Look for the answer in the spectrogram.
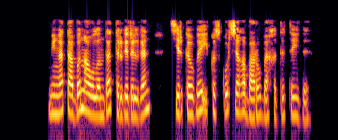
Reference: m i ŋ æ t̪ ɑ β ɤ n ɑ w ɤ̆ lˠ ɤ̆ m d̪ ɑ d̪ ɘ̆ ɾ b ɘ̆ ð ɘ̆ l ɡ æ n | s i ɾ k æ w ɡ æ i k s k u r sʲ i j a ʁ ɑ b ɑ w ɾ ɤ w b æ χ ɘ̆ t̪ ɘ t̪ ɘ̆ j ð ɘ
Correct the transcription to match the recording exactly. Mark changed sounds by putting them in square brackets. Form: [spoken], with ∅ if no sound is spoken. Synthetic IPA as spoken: m i ŋ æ t̪ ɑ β ɤ n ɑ w ɤ̆ lˠ ɤ̆ [n] d̪ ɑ [t̪] ɘ̆ ɾ [ɡ] ɘ̆ ð ɘ̆ l ɡ æ n | s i ɾ k æ w ɡ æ i k s k u r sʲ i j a ʁ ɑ b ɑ [∅] ɾ ɤ w b æ χ ɘ̆ t̪ ɘ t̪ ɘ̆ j ð ɘ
